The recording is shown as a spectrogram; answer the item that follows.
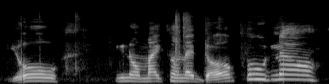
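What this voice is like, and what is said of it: Geechee accent. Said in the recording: “in a Geechee accent”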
